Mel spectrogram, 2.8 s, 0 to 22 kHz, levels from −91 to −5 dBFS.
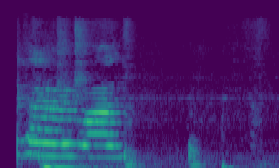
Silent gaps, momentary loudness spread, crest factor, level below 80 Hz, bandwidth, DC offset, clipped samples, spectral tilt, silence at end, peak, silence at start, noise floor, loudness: none; 22 LU; 16 dB; -62 dBFS; 15 kHz; under 0.1%; under 0.1%; -4 dB/octave; 0.45 s; -24 dBFS; 0.15 s; -68 dBFS; -37 LUFS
